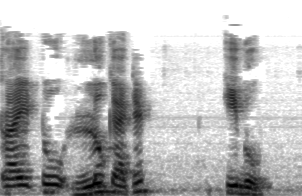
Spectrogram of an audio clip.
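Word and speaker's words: hibou: to look at it eboo h is silent ebook so we like this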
